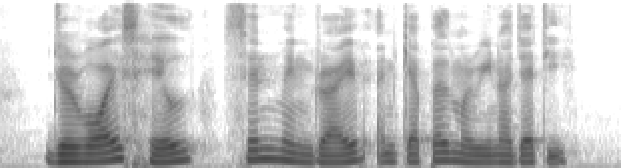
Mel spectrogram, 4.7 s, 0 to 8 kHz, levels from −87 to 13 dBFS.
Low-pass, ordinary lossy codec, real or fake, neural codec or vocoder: 7.2 kHz; none; real; none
